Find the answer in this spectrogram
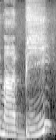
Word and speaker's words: m'habille: Avant d'aller au travail, the L is silent, it becomes Y. Je m'habille. Now, I say Y, not L. The L is silent.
